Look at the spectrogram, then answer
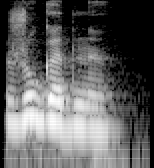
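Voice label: "жугӧдны", Komi-Zyrian, female; audio dict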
